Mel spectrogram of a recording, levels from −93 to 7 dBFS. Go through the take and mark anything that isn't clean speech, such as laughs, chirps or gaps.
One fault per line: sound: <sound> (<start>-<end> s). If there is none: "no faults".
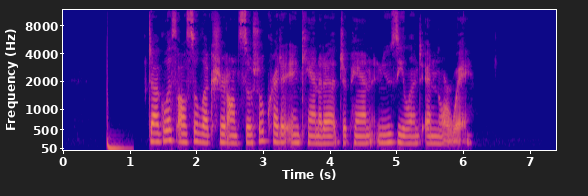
sound: thud (0.7-1.1 s)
